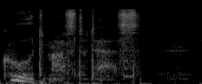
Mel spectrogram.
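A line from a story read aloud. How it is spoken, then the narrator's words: Hoarse groan. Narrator (German): stöhnte heiser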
